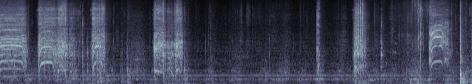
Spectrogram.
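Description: Bosch Go cordless electric screwdriver tightening a propeller nut on a small brushless motor, run in several short bursts. Each burst whirs up and back down in pitch, with handling knocks between them.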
